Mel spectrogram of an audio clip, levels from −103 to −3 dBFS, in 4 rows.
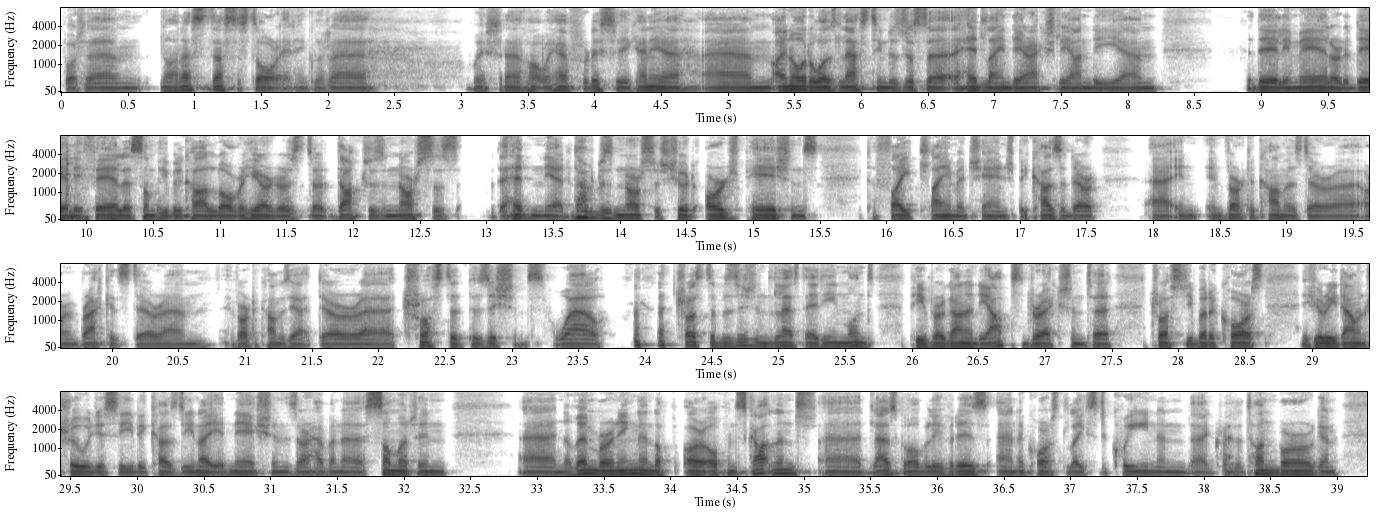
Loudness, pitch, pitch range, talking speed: -34 LUFS, 90 Hz, 85-95 Hz, 240 wpm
